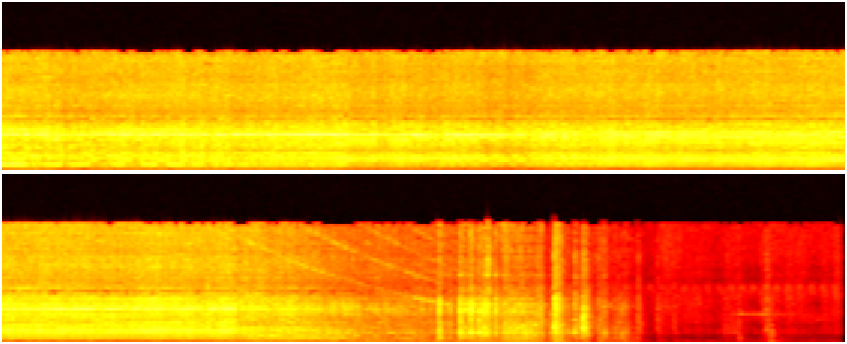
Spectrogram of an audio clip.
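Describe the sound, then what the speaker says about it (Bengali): A Bajaj mixer grinder, still faulty after a coupling repair, runs with a loud, steady mechanical whine, then winds down with a falling pitch and rattles before stopping near the end. "মিক্সিটিকে চালিয়ে প্রথমে দেখে নিই ক্যাপলিংটা ঠিকঠাক ফিটিং হচ্ছে কিনা।"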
